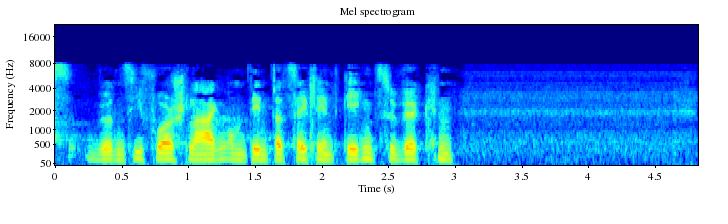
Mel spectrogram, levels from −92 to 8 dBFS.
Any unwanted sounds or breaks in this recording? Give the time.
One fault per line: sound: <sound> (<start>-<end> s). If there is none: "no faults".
no faults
